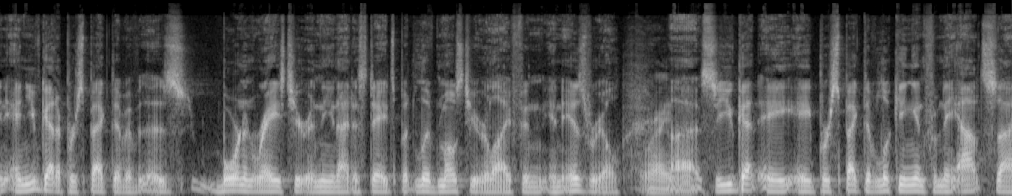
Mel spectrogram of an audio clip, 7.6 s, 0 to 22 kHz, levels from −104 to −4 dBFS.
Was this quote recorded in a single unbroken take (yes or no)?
no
